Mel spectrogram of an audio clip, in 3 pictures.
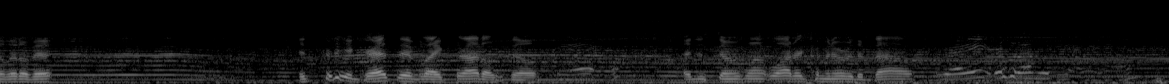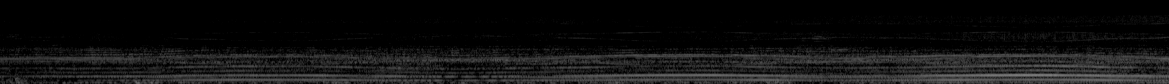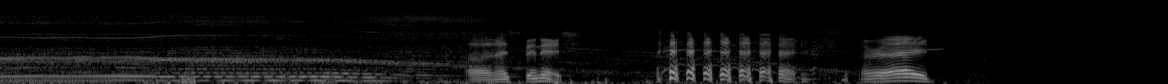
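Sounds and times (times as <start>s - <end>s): propeller and motor buzzing: 0.0s - 32.9s.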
